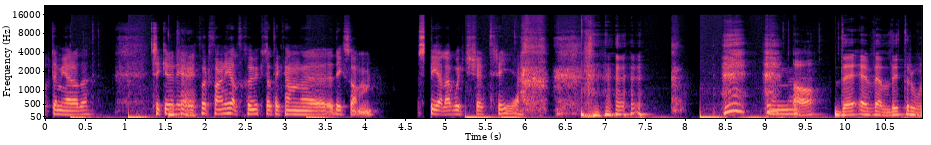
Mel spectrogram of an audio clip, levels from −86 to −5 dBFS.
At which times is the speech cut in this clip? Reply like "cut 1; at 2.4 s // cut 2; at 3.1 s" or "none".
cut 1; at 9.8 s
